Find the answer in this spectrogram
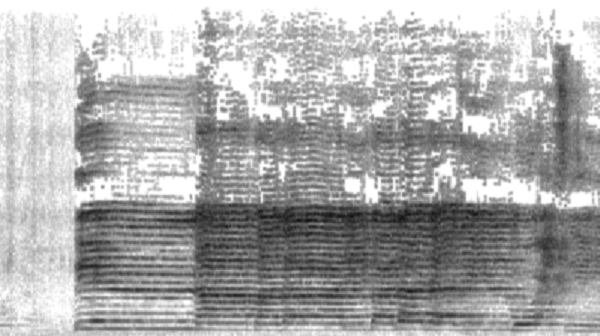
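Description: A girl reciting the Quran in the melodic, chanted style of tajwid recitation. After a short breath pause in the first second she resumes with long held notes that step up and down in pitch.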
